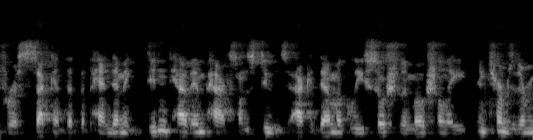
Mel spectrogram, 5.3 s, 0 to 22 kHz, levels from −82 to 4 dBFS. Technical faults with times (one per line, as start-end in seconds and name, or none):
0.00-5.33 noise suppressor applied to music or sounds
0.60-0.93 sound cut by the noise suppressor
